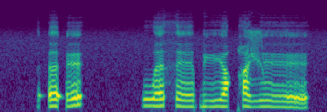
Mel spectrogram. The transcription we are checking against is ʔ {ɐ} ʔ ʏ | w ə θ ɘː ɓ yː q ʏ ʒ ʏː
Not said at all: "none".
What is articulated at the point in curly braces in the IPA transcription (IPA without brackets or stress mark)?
ə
